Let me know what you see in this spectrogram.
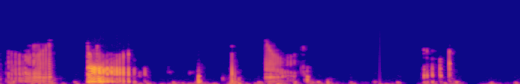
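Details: Bubbly, rumbling gurgles in uneven bursts over a few seconds; ordinary stomach growling (borborygmi).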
